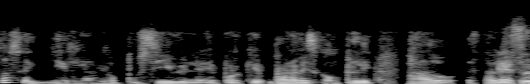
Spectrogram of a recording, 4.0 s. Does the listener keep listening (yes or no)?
no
